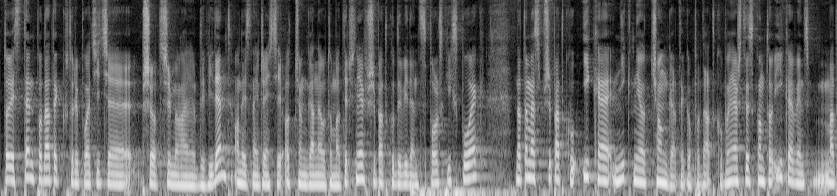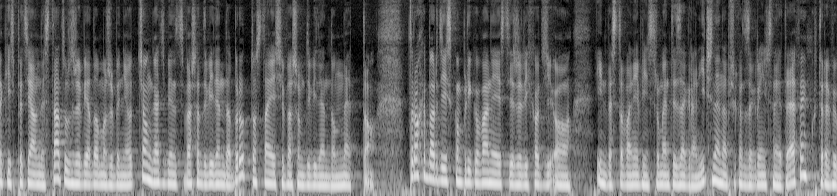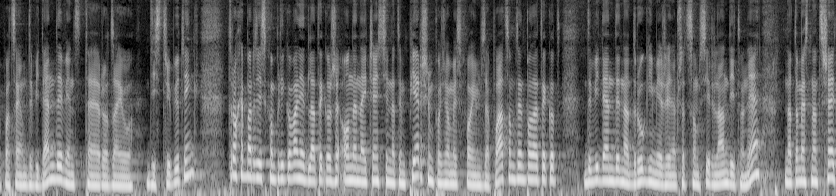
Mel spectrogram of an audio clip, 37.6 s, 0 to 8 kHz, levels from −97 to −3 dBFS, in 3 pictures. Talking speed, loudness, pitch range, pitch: 165 wpm, -20 LUFS, 110-155 Hz, 125 Hz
